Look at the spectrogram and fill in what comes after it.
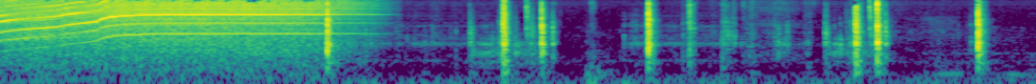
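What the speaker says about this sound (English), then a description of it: "Can we just close the door now?" A camper van's sliding door, newly cladded, slides shut with a rising whir that ends in a sharp latch thud, followed by scattered clicks and knocks in a quiet space.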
